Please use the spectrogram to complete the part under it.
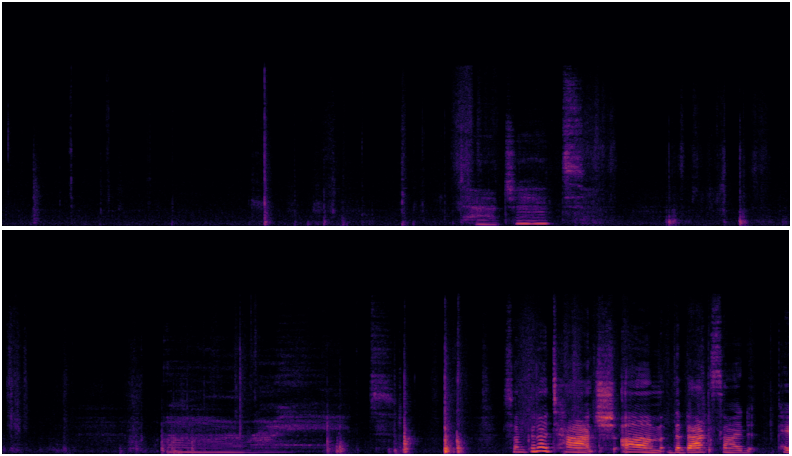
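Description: A sheet of card slides and rustles on a table.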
